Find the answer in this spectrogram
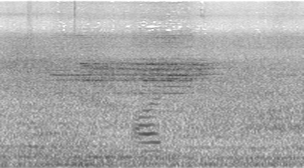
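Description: Steady low outdoor background rumble, with a faint high-pitched sound over part of it and a brief pitched call about two seconds in.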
